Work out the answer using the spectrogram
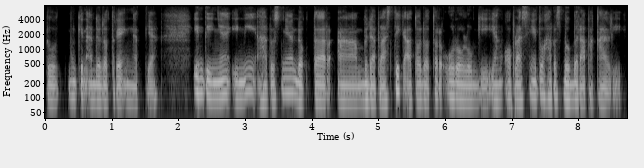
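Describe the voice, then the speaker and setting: A man's voice: sits low, a little fast, dry recording, clean studio sound. A man giving a conversational lecture on medical ethics, telling anecdotes and acting out quotes. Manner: chatty, storytelling, acts out quotes.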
